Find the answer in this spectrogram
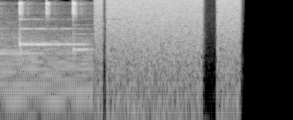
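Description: Background music with a steady ticking beat, cut off about three quarters of a second in by a loud burst of TV static hiss; the static drops out briefly, returns for a moment, then cuts off suddenly.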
